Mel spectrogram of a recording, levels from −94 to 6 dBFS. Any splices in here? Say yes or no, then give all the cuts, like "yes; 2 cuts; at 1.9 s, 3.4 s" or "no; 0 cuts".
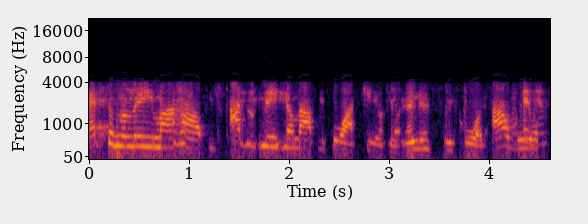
yes; 1 cut; at 1.2 s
